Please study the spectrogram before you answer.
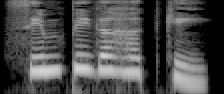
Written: ಸಿಂಪಿಗಹಕ್ಕಿ

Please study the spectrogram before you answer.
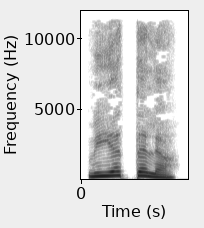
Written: ವಿಯತ್ತಲ

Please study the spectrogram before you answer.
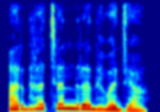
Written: ಅರ್ಧಚಂದ್ರಧ್ವಜ

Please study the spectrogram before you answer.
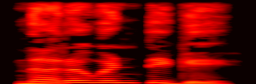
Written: ನರವಂಟಿಗೆ

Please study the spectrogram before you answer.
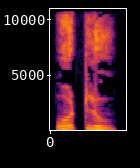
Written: ಒಡಲು

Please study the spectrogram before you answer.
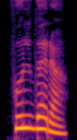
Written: ಫುಲ್ಗರ

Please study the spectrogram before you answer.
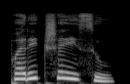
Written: ಪರಿಕ್ಷಯಿಸು

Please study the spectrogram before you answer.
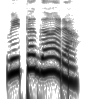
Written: ವಾಟಿಕಾರ

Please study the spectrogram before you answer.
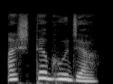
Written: ಅಷ್ಟಭುಜ

